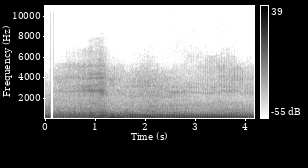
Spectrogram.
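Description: A vehicle engine running steadily; its pitch steps up slightly about a second in, then holds.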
